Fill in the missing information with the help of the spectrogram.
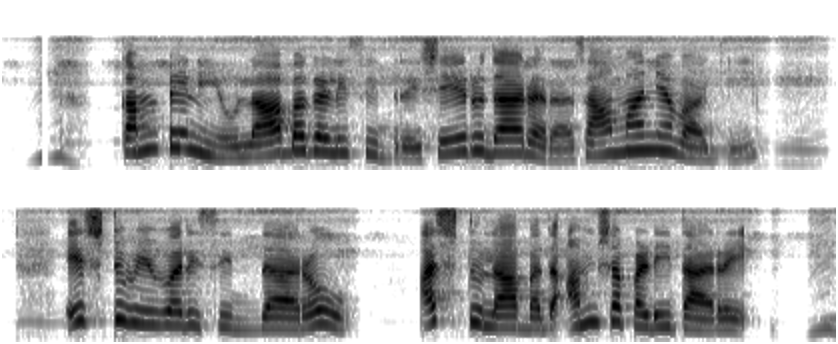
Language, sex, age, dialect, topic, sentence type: Kannada, female, 18-24, Coastal/Dakshin, banking, statement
